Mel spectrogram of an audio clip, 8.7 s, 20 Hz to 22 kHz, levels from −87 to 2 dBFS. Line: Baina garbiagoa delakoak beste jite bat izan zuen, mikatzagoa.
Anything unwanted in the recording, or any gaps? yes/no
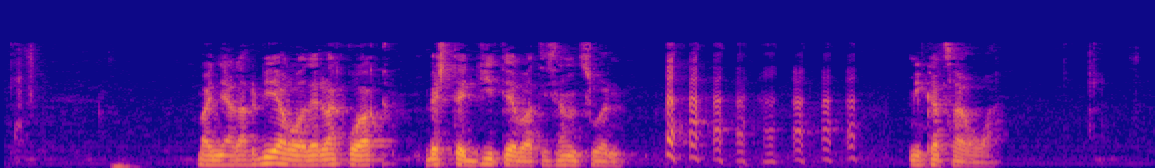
yes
